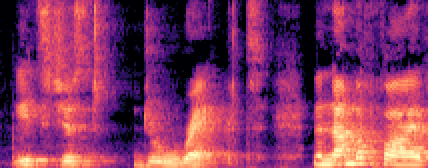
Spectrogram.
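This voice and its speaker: An animated woman with an Australian accent, medium pitch and ordinary pitch variation. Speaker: numerologist. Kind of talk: daily reading monologue.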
